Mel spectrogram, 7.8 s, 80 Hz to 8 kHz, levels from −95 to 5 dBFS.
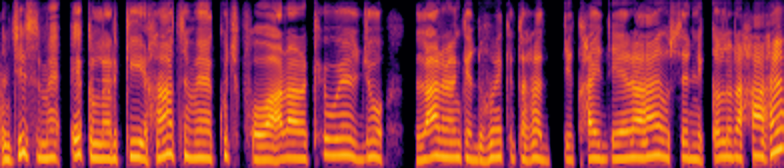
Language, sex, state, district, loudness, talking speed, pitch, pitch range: Hindi, male, Bihar, East Champaran, -16 LUFS, 190 wpm, 215 Hz, 205-235 Hz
